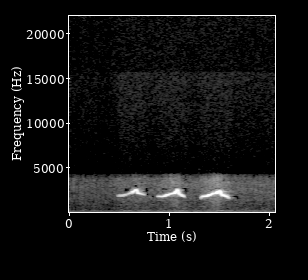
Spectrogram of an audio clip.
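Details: Thrush known locally as sabiá, receiving a visit from a small monkey, gives three smooth whistles, each rising then falling, in quick succession over a faint steady hum.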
